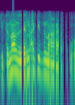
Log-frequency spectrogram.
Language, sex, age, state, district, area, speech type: Hindi, male, 30-45, Bihar, Samastipur, urban, conversation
